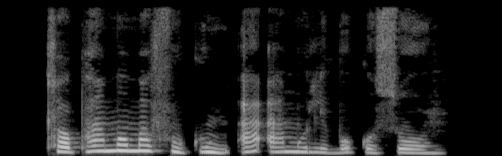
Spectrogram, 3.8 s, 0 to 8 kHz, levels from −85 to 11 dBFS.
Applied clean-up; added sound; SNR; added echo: none; none; none; none.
